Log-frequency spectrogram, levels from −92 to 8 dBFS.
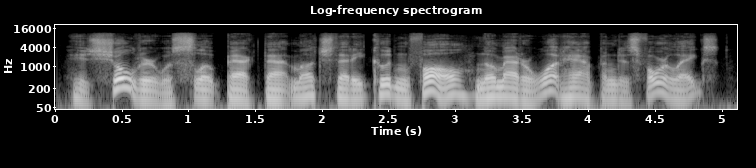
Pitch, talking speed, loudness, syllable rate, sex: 105 Hz, 210 wpm, -18 LUFS, 4.9 syllables/s, male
